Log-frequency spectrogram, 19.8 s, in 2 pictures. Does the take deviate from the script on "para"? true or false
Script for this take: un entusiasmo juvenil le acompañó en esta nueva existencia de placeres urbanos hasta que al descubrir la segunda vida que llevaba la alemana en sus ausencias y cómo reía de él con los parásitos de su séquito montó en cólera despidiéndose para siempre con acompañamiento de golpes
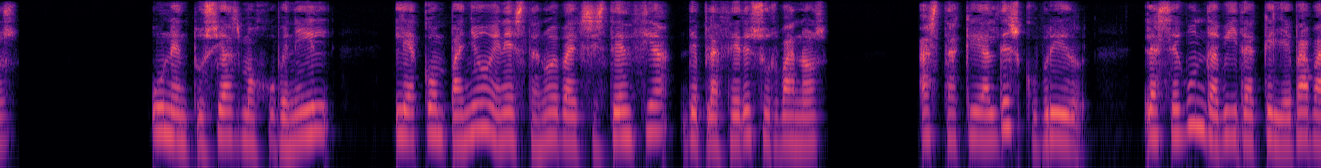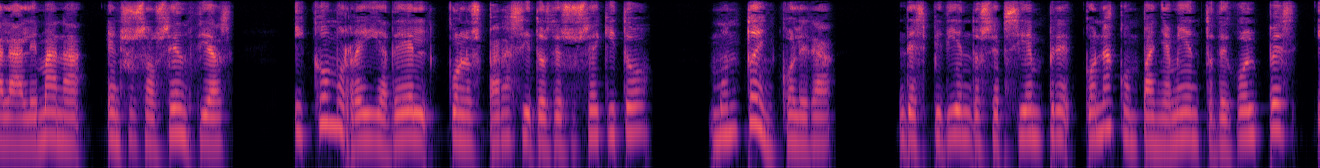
true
